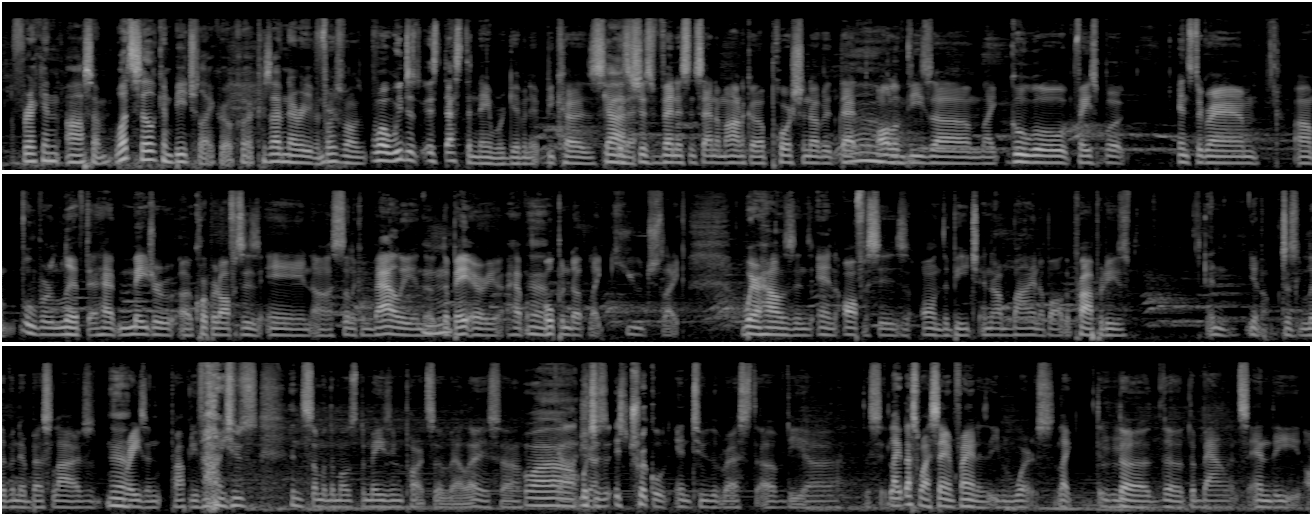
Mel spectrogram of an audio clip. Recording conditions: busy venue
